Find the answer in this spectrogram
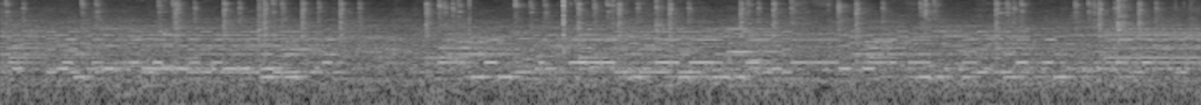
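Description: Five-reel slot machine spinning its reels with a run of ticks, over melodic electronic tones and chimes from slot machines. Near the end a small win is being counted up on the machine.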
